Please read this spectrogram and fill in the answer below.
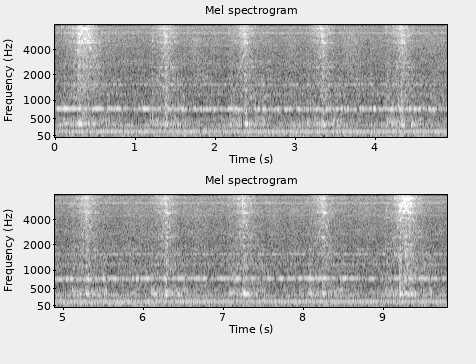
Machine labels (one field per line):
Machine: slide rail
